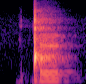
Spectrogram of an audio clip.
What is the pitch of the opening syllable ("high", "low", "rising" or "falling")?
low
